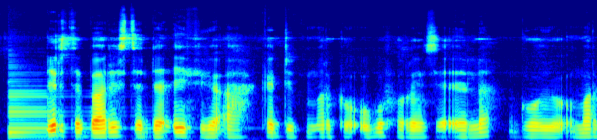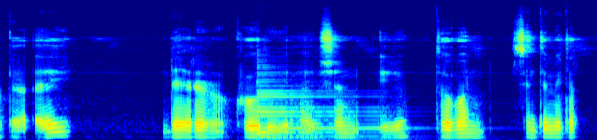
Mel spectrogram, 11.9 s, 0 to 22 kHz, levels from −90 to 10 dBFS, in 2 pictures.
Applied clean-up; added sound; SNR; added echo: neural mask model RNNoise.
